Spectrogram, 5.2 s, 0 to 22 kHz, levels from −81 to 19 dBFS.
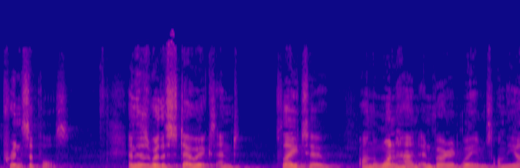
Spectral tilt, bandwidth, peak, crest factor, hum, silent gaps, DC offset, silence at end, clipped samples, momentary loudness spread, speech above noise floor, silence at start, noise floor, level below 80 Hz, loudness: -5 dB/octave; 16 kHz; -12 dBFS; 18 dB; none; none; under 0.1%; 0 s; under 0.1%; 14 LU; 28 dB; 0.05 s; -57 dBFS; -88 dBFS; -30 LUFS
